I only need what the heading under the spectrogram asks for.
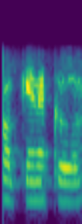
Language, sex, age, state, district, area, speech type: Tamil, female, 18-30, Tamil Nadu, Tiruvallur, urban, conversation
